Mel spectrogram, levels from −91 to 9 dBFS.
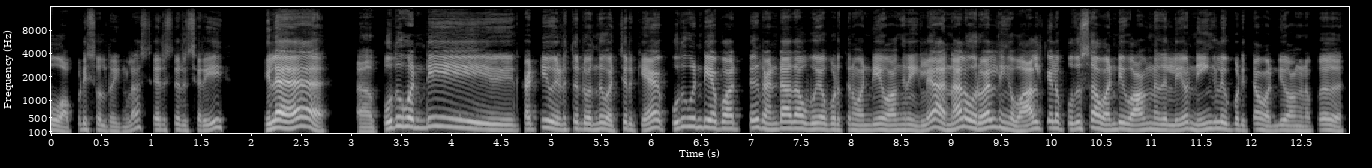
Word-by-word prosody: அப்படி 165 0 -9
சொல்றீங்களா? 125 - -8
சரி, 155 -1 -5
சரி, 150 -4 -7
சரி. 145 +4 -3 0.6
இல்ல, 215 +4 +8 0.8
ஆ - - -3 0.2
புது 205 +8 +1
வண்டி 240 +1 +2 0.9
கட்டி 170 +6 -2
எடுத்துட்டு 170 +2 -3
வந்து 175 +2 -3
வைச்சிருக்கேன். 160 +6 -1
புது 190 +6 -2
வண்டியப் 225 -5 +1
பார்த்து, 190 +2 -2
2வதா 190 +2 +2
உபயோகப்படுத்தின 165 -3 -3
வண்டிய 155 +3 -1
வாங்குறேன்னீங்களே! 150 +4 -1
அதனால, 185 +7 +3
ஒருவேள 210 +5 +3
நீங்க 165 -5 -2
வாழ்க்கைல 195 +3 +1
புதுசா 190 +4 0
வண்டி 170 +4 0
வாங்கினது 155 +1 0
இல்லையோ. 155 +6 -1
நீங்களும் 180 +2 0
இப்படி 155 -4 -7
தான் 160 -3 -2
வண்டி 135 +2 -5
வாங்கின 130 -2 -5
போது, 155 -3 0
170 Hz, 155 wpm, -23 LUFS, 150-190 Hz, 0.9 s, இல்ல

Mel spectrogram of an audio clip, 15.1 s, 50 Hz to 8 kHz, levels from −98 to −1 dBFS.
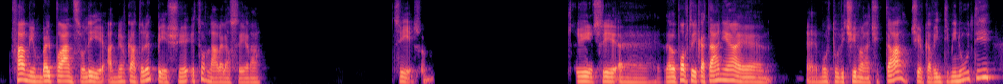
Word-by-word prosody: farmi 160 -5 +5
un 120 -1 -2
bel 130 +2 +4
pranzo 130 -4 +3
lì 115 -2 +2
al 100 - -4
mercato 120 +1 -2
del 160 +3 +1
pesce 120 0 -2
e - - -6
tornare 105 - -3
la 105 - -4
sera. 100 0 -7 2.0
Sì, - - -3
inso - - -14 2.1
Sì, 125 -1 +2
sì, 120 +1 0
ehm, 100 -2 -6
l'aeroporto 120 +7 +3
di 130 - +4
Catania 140 +2 +3
è 115 -2 0
mhmm, 100 -1 -10 0.5
è 110 -9 -7
molto 115 +2 -5
vicino 115 +1 -1
alla 100 -2 -2
città, 140 - +2
circa 110 -3 -3
20 110 +2 -4
minuti, 185 - -2
120 Hz, 125 wpm, -24 LUFS, 105-130 Hz, 2.1 s, farmi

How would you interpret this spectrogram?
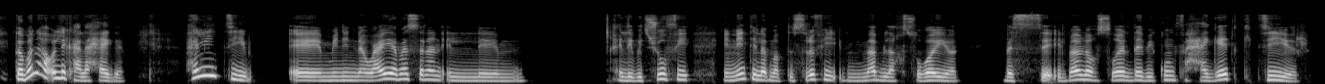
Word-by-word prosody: طَب 235 -1 +6
أنا - - +4
هاقول 285 +1 +5
لِك 290 -9 +3
على 175 -1 +1
حاجة، 165 -3 -2 0.6
هل 325 - +3
أنتِ 250 - 0 0.4
آآ، 180 -1 +3
من 185 +1 -3
النوعية 185 +7 +3
مثلًا 240 -2 +1
ال 170 -2 -4 1.0
اللي 175 -1 0
بتشوفي 220 +6 -1 0.4
إن 180 +4 -1
أنتِ 250 0 +1
لمّا 195 -6 +3
بتصرِفي 205 +7 -2
مبلغ 175 0 -2
صغيّر، 170 -2 +1 0.5
بس 170 -2 -4
المبلغ 200 +6 +2
الصغيّر 190 +2 +1
ده 195 +2 0
بيكون 185 +3 -4
في 195 - -12
حاجات 185 +8 +1
كتير، 180 -8 -3
185 Hz, 130 wpm, -17 LUFS, 170-220 Hz, 1.0 s, طَب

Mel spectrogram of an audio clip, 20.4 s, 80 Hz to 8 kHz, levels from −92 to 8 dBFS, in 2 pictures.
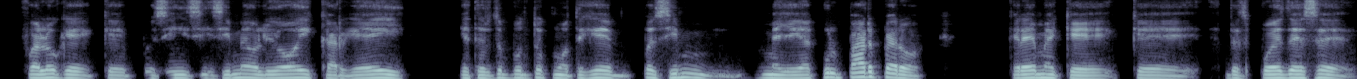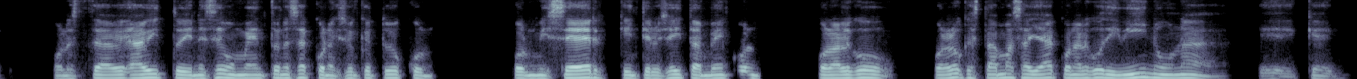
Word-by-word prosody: Fue 135 - -2
algo 140 +1 +2
que 125 -5 -2
que, 115 -2 -4
pues, 115 -4 -5
sí 125 -1 -2
sí 120 +3 -4
sí 125 +3 -2
me 140 +1 0
dolió, 130 +1 +1
y 135 -2 0
cargué, 120 +2 0
y 125 -5 0 0.3
y 125 - -5
hasta 120 +1 -2
este 120 +4 -3
punto, 130 +2 -4
como 125 -4 -1
te 125 - -3
dije, 130 0 +1 0.2
pues, 140 -3 0
sí 140 +1 +1
me 130 - -3
llegué 120 +1 +1
a 125 - -2
culpar, 160 +4 0
pero 130 -10 +1 0.6
créeme 135 0 +2
que 115 -3 0
que 115 -5 -4
después 130 +2 0
de 135 0 +4
ese 125 -8 0 0.4
con 110 0 -6
este 110 +5 -3
ha 125 - +2 0.2
hábito 135 0 +2
y 120 - +4
en 115 - +1
ese 140 +5 +1
momento, 120 0 +1
en 130 - +1
esa 140 +2 +1
conexión 120 -3 -2
que 130 - -2
tuve 130 -2 -1
con 110 -5 -4 0.5
con 120 -2 +1
mi 115 -1 0
ser 135 -2 +7
que 125 - -4
interioricé, 120 +2 0
y 135 - 0
también 120 -1 +1
con 125 -1 -4 0.4
con 125 -1 +2
algo 130 -1 +2 0.3
con 125 0 -1
algo 145 +1 +2
que 135 - -3
está 130 +2 -2
más 140 0 +2
allá, 135 +1 +2
con 135 -2 -1
algo 130 +2 +2
divino, 135 +4 +3
una, 120 -7 -2 0.2
eh, 105 -3 -12
que 100 -4 -10
125 Hz, 205 wpm, -21 LUFS, 115-135 Hz, 0.6 s, ser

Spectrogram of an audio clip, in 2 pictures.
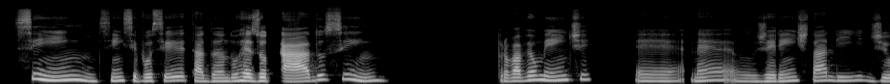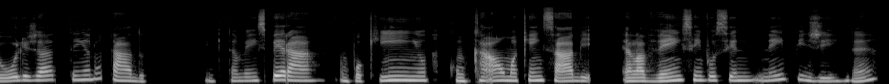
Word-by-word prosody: Sim, 205 - +3
sim. 170 +3 -2
Se 180 - -1
você 165 +4 0
tá 155 -5 0
dando 150 +2 -1
resultado, 165 +1 +5
sim. 185 -6 -1 1.1
Provavelmente, 200 +7 +1 0.4
eh, 155 0 -4
né, 185 +4 -3
o 145 -1 -6
gerente 150 +5 -2
tá 175 0 +1
ali 180 +1 -3
de 155 -3 -5
olho 170 +6 +1
e - - +1
já 195 +2 0 0.2
tenha 210 +1 -2
notado. 175 - -1 0.6
Tem 170 -5 -10
que 145 - -18
também 170 +1 -5
esperar 180 -2 +3 0.2
um 160 - -2
pouquinho, 190 +5 +1 0.2
com 160 -1 -1
calma, 180 +2 +1
quem 190 0 +1
sabe 165 -3 +2 0.3
ela 155 +1 +4
vem 160 +7 +2
sem 205 -1 -1
você 190 -1 -2
nem 185 +4 -2
pedir, 155 -7 -3
né? 160 +9 -2
175 Hz, 130 wpm, -24 LUFS, 155-195 Hz, 1.1 s, resultado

